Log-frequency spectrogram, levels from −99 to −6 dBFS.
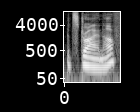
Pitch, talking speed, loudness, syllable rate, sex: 150 Hz, 215 wpm, -14 LUFS, 5.5 syllables/s, female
